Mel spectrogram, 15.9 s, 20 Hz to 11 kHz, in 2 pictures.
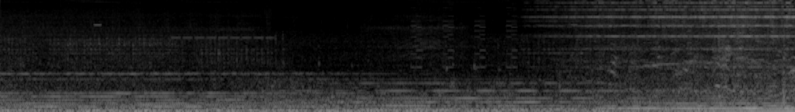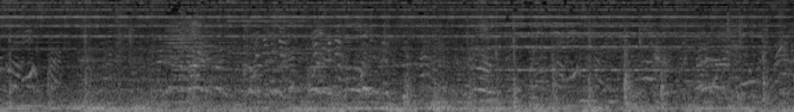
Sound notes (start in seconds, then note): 5.7 bell ringing; 7.0 people chattering frantically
